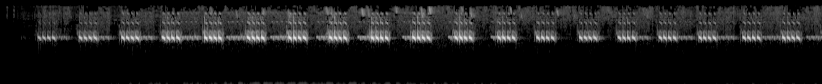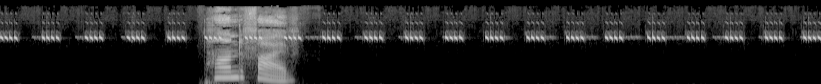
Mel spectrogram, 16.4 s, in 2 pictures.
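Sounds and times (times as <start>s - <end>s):
cricket chirping: 0.4s - 10.2s, 11.4s - 16.4s
speech: 10.4s - 11.2s.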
